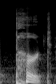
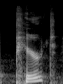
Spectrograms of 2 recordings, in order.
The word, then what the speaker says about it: Peart: Most people know him as Neil Peart, but I think the correct way to pronounce his name was Neil Peart.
